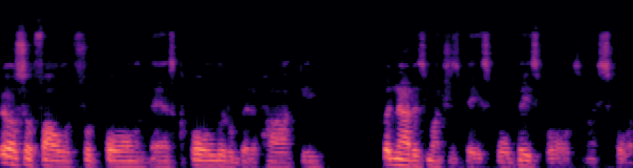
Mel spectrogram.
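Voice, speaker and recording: A man's dark, mellow tone at a fairly quick pace, with fairly even intonation and big swings in loudness. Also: medium pitch for a man. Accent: strong New York. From New York. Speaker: YouTuber talking about music. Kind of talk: personal monologue. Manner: casual.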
